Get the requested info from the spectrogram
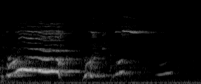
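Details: Pomeranian dog whining: a drawn-out, high, nasal whine held steady for about half a second, then a series of shorter whimpers that rise and fall, fading over two seconds.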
